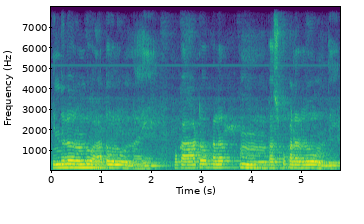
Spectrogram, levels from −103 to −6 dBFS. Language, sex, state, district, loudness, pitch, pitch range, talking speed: Telugu, male, Telangana, Mahabubabad, -15 LUFS, 155 Hz, 145-160 Hz, 115 wpm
